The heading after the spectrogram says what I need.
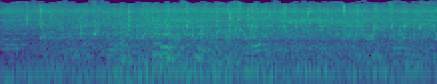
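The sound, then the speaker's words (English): Water running from taps at an elementary school just before lunch, a steady rushing flow under a murmur of voices. “It's just before lunch at Union Elementary School in Montpelier, and there's a lot of activity around the water taps.”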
